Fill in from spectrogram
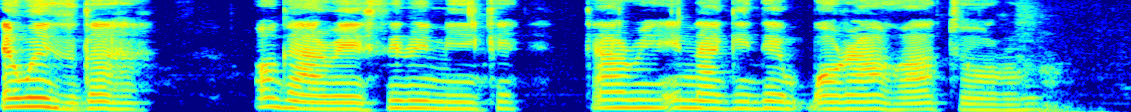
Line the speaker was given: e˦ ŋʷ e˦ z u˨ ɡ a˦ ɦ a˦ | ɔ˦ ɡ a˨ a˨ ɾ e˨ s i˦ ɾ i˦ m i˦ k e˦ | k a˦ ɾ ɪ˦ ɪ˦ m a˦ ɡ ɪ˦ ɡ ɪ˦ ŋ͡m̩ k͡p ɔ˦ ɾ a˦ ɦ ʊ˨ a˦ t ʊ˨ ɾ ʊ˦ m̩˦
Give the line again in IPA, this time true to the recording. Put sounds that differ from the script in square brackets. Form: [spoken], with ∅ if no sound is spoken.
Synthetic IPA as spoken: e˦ ŋʷ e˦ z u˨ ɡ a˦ ɦ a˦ | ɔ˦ ɡ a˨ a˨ ɾ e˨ s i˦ ɾ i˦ m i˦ k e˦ | k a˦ ɾ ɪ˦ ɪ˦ [n] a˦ ɡ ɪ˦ [d] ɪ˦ ŋ͡m̩ k͡p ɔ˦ ɾ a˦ ɦ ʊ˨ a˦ t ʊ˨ ɾ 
